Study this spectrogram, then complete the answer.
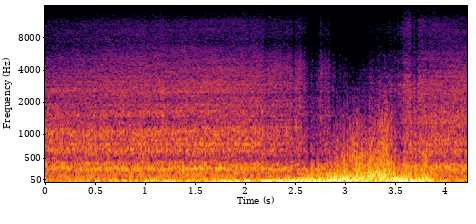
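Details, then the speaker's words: TCL Breeva A5 5-stage HEPA air purifier on speed 3, its fastest setting: loud steady rushing air with low even drone, no knocks or rattles; fan running normally at maximum speed, very loud. "And then we're going to go to 3, which is the fastest setting, and it's very loud."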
